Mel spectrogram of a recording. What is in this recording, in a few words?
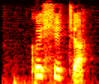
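"кӧсича", Komi, female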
